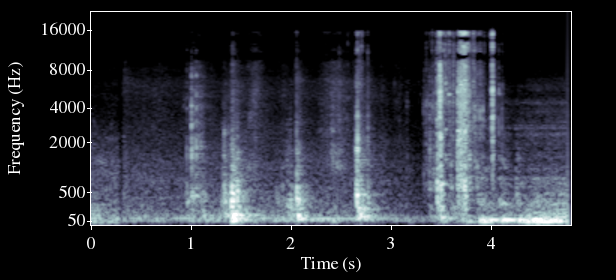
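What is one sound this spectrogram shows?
Car door latch clicks and thumps.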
